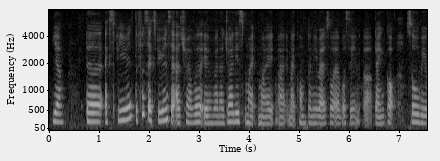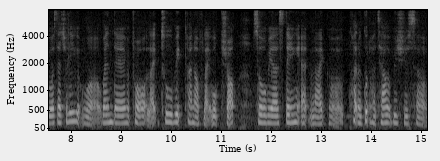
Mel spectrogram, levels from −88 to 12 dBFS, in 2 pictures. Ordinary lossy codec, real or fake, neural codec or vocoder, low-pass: none; real; none; none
